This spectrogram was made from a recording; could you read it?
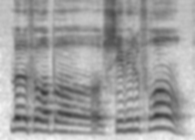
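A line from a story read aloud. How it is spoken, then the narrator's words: Protesting. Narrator (French): protestai-je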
